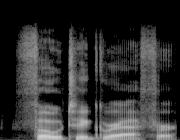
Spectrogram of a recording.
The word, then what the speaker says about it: photographer: But what happens if we change the word a little? What about the person who takes the pictures. Ah, now the word changes. It becomes photographer. The stress moved to the second syllable, t o. It sounds like a totally different word. The pho at the beginning got really small.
